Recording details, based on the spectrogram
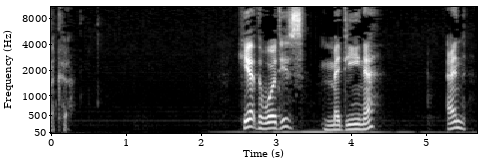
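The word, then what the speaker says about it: مدينة: I actually pronounced the ta marbota as a ha. Medina, Khadija. Now if I stop on the ta marbota, it's actually pronounced as a ha in both cases.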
